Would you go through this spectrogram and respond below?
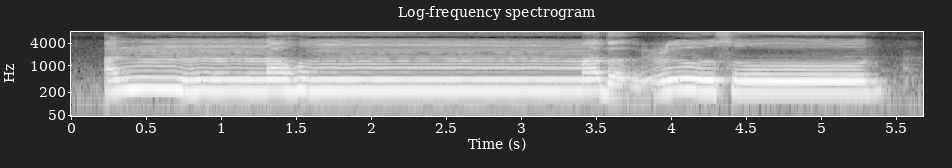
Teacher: با کے اوپر جزم ہے، با میں قلقلہ ہوگا، اس لیے کہ با حروف قلقلہ کے 5 حرفوں میں سے ہیں.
